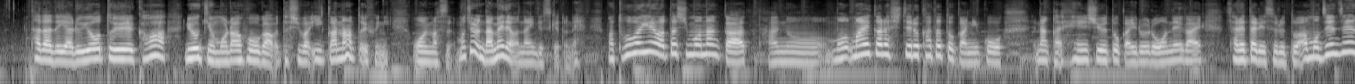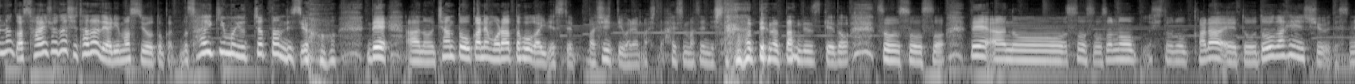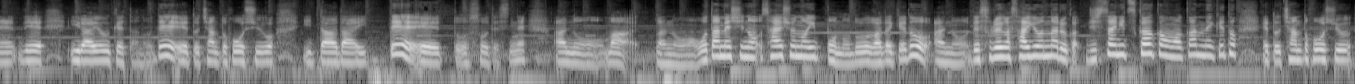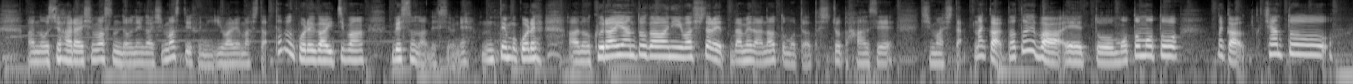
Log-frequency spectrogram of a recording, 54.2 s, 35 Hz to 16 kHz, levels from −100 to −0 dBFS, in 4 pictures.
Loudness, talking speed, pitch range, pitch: -24 LUFS, 450 characters per minute, 180-265 Hz, 210 Hz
